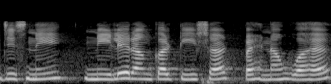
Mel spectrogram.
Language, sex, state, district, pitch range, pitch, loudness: Hindi, female, Chhattisgarh, Raipur, 235-255 Hz, 245 Hz, -17 LUFS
